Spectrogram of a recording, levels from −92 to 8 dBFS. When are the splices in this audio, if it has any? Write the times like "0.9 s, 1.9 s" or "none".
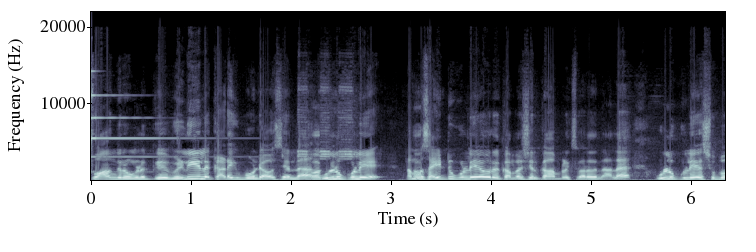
none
